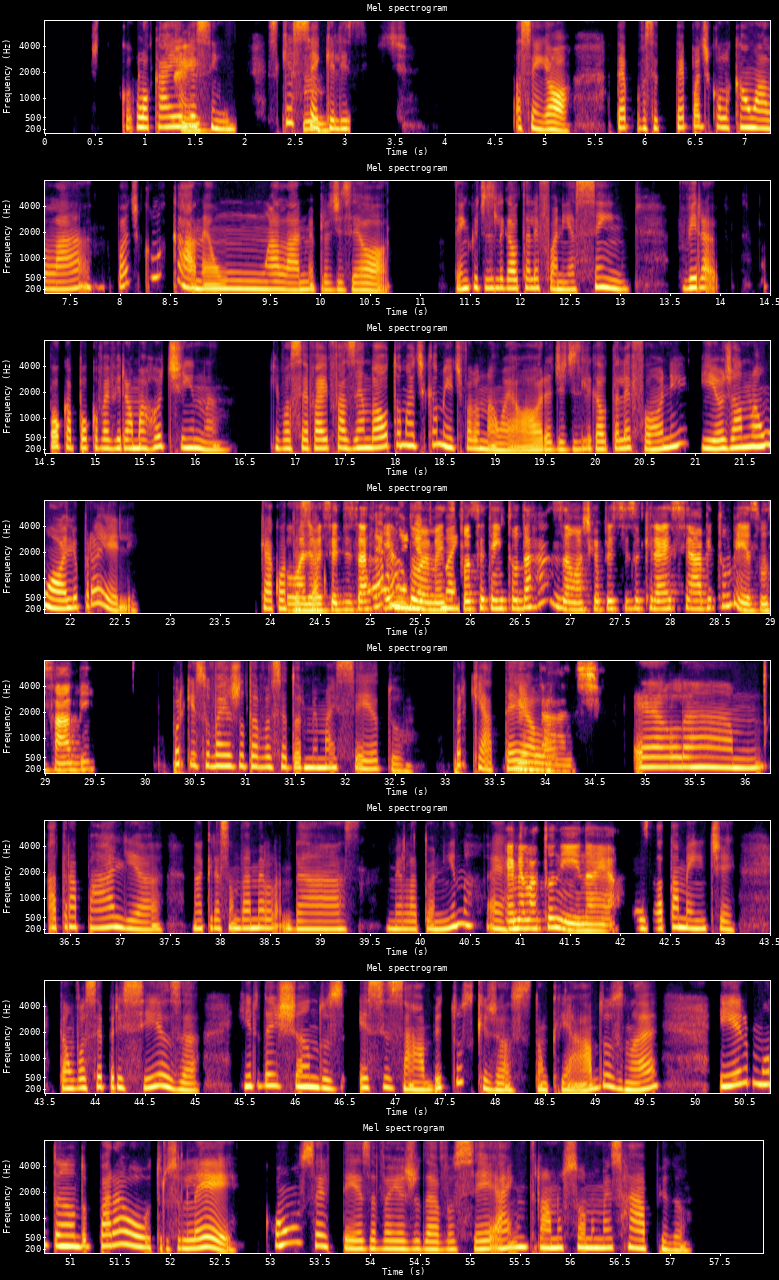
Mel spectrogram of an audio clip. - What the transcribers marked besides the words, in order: none
- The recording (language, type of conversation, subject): Portuguese, advice, Como posso estabelecer hábitos para manter a consistência e ter energia ao longo do dia?
- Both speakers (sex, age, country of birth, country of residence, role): female, 45-49, Brazil, Italy, user; female, 50-54, Brazil, Spain, advisor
